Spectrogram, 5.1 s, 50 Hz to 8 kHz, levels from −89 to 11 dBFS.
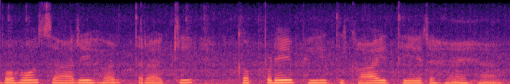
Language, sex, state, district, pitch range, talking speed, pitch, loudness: Hindi, female, Uttar Pradesh, Lalitpur, 200-225 Hz, 130 wpm, 210 Hz, -17 LUFS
